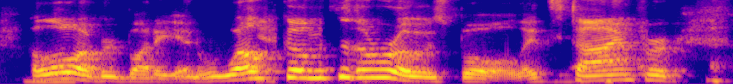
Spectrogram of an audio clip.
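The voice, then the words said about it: Exaggerated old-style broadcaster announcer voice. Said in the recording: “stop it with a broadcastery voice ... broadcasters sounded different, right? There was kind of a broadcastery tone ... get out of radio voice”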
